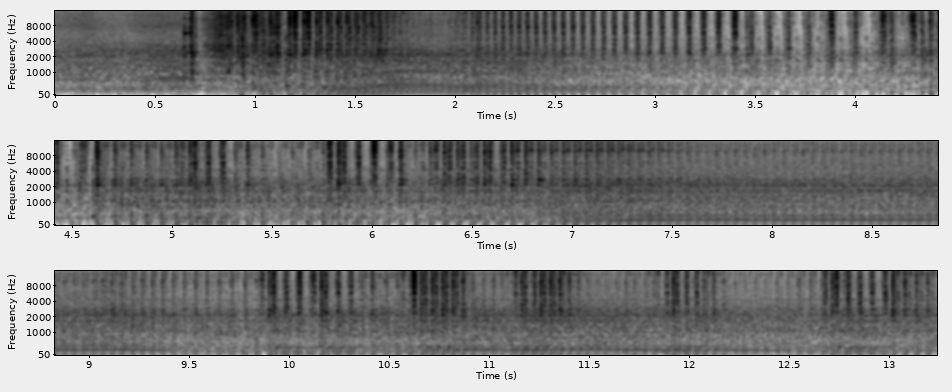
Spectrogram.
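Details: Craftsman lawn mower with the spark plug wire reconnected: the small engine catches after a couple of pulls, then holds a steady, even buzzing run with brief rev changes and sounds healthy.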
